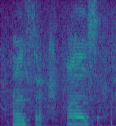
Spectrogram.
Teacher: वायु मुख और नाक दोनों में बाहर निकलती है। हंस हंस मतलब मुंह से भी निकलेगा और नाक से भी निकलेगा। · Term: अनुनासिक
